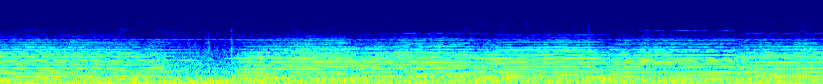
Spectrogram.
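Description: A military brass band playing slow music in long held chords that shift a couple of times.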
